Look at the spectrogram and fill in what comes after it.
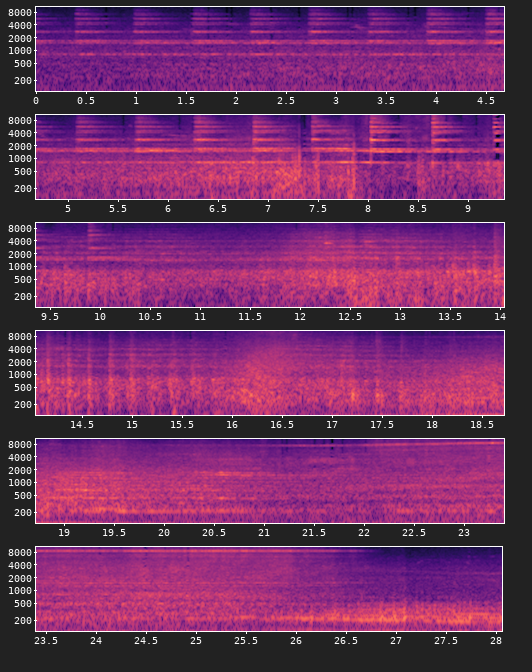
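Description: MBTA commuter rail train passing close by. For the first ten seconds a ringing tone pulses about twice a second, then the coaches go by with wheels rumbling and clattering over the rails. A steady low engine drone joins from about halfway through, and a high whine cuts off a couple of seconds before the end.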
